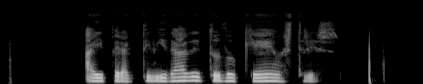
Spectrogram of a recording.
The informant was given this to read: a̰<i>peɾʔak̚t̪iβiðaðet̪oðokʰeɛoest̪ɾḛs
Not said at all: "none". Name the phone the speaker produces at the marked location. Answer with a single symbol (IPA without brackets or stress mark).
i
